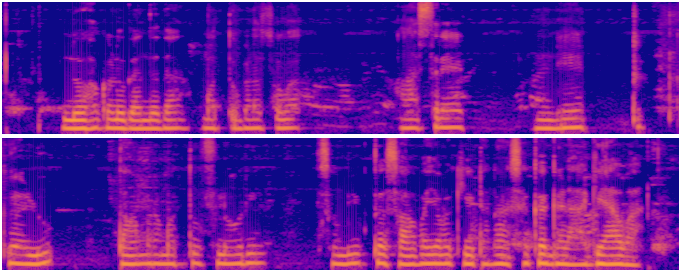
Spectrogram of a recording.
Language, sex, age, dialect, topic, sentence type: Kannada, male, 18-24, Central, agriculture, statement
